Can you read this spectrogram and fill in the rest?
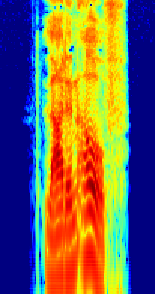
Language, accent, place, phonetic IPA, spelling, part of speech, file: German, Germany, Berlin, [ˌlaːdn̩ ˈaʊ̯f], laden auf, verb, De-laden auf.ogg
- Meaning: inflection of aufladen: 1. first/third-person plural present 2. first/third-person plural subjunctive I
